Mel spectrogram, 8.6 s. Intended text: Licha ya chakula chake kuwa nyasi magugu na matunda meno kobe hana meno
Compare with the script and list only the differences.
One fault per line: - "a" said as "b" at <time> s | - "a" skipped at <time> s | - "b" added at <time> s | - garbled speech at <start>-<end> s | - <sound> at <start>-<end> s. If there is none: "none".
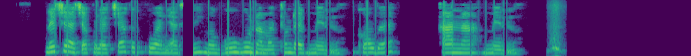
- dropout at 2.3-2.4 s
- whoosh at 6.8-7.1 s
